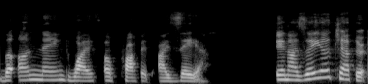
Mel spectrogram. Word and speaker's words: Isaiah: The funny thing about the name Isaiah is many people don't know that the true Hebrew pronunciation of Isaiah is Yeshayah or Yeshayahu.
